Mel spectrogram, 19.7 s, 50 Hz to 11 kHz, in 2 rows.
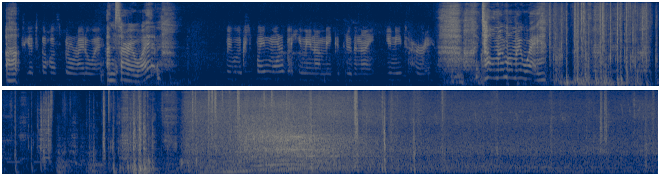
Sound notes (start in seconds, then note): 12.0 car engine starts; 12.2 tires screeching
